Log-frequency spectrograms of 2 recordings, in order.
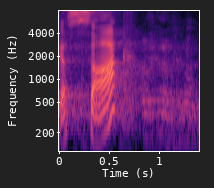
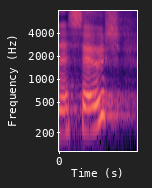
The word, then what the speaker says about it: assoc: So just an aside, there's 2 ways of kind of pronouncing a soch. There's like a sock and a soch. So just a show of hands, like how many pronounce it a soch? Whoa. Okay, and how many a sock? Oh, for you. All right. All right. So yeah, but either is fine.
